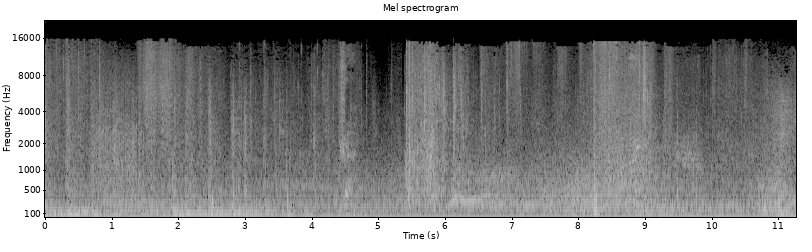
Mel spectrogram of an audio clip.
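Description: Footsteps crunch over snow and dry ground.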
